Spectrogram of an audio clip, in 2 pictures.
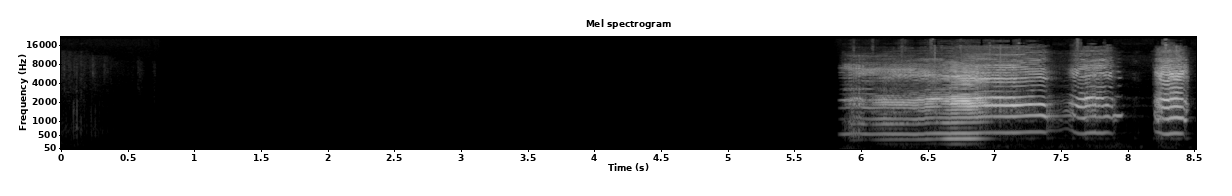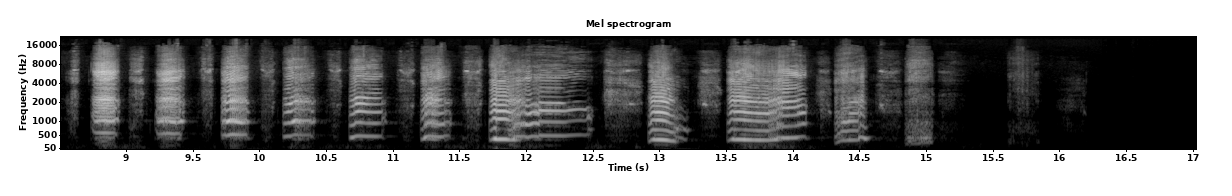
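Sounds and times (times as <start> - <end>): donkey braying: 5.9 - 15.1.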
